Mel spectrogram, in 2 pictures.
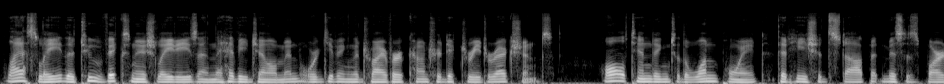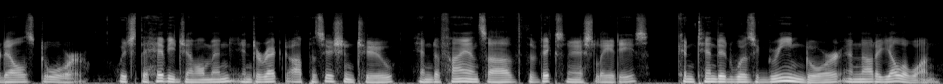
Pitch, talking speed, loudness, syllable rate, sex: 120 Hz, 170 wpm, -18 LUFS, 5.1 syllables/s, male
